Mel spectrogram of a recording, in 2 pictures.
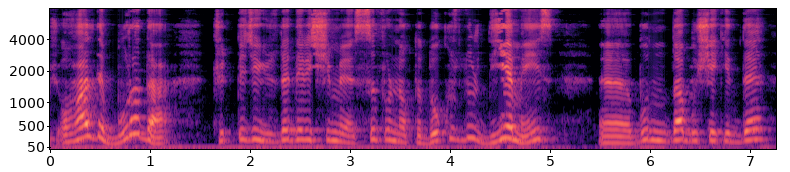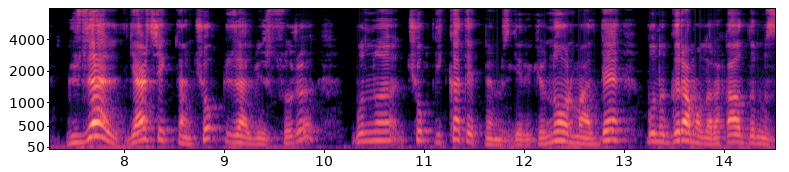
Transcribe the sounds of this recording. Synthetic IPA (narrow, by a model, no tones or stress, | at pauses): ʃo̞ɦalʲd̪ɛbuɾad̪acʰyt̪lʲed͡ʒɛjyzd̪ɛd̪e̞ɾiʃimisɯfɯɾno̞kt̪ʰad̪o̞kʰuzd̪uɾd̪ijeme̞jiz̥ː | bunud̪abuʃe̞cʰilʲd̪ɛɟyzælʲɟæɾt͡ʃʰɛc̚t̪ʰænt͡ʃʰo̞k̚ɟyzælʲbiɾso̞ɾu | bunut͡ʃʰo̞k̚d̪ikʰːat̪ɛt̪̚me̞mizɟe̞ɾecʰijo̞no̞ɾmalʲd̪ɛbunuɡɯɾamo̞lˠaɾakalˠd̪ɯːmɯz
